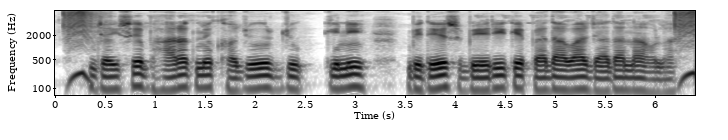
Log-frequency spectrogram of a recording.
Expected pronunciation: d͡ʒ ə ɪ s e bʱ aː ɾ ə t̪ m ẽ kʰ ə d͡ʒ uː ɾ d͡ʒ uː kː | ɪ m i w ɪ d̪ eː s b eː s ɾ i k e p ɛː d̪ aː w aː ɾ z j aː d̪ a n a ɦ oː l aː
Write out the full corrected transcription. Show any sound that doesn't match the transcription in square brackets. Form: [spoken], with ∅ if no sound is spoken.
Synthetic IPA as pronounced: d͡ʒ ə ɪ s e bʱ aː ɾ ə t̪ m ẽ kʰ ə d͡ʒ uː ɾ d͡ʒ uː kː | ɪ [n] i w ɪ d̪ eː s b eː [∅] ɾ i k e p ɛː d̪ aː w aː ɾ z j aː d̪ a n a ɦ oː l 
